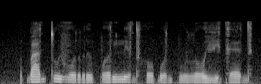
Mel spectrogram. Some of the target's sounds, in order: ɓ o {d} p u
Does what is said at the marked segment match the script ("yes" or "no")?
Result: yes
